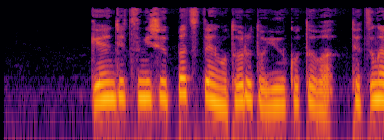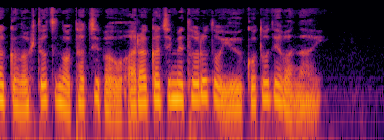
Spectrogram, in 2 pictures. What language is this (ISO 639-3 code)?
jpn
